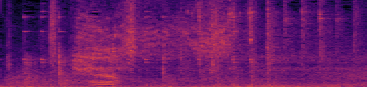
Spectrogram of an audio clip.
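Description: Mechanical clicking of a car door handle and latch being worked, over a low, steady film score.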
